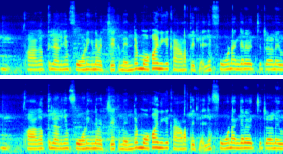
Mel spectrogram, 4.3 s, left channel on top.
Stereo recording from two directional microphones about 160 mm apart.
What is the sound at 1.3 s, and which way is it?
A woman's voice, 10° right (ahead or behind).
